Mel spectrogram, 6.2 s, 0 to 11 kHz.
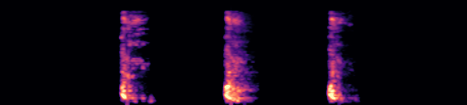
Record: {
  "three_cough_length": "6.2 s",
  "three_cough_amplitude": 16436,
  "three_cough_signal_mean_std_ratio": 0.23,
  "survey_phase": "beta (2021-08-13 to 2022-03-07)",
  "age": "18-44",
  "gender": "Female",
  "wearing_mask": "No",
  "symptom_fatigue": true,
  "symptom_headache": true,
  "smoker_status": "Never smoked",
  "respiratory_condition_asthma": false,
  "respiratory_condition_other": false,
  "recruitment_source": "REACT",
  "submission_delay": "2 days",
  "covid_test_result": "Negative",
  "covid_test_method": "RT-qPCR",
  "influenza_a_test_result": "Negative",
  "influenza_b_test_result": "Negative"
}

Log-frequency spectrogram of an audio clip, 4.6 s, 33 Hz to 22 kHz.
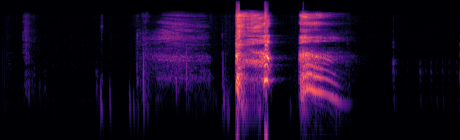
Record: {
  "cough_length": "4.6 s",
  "cough_amplitude": 32768,
  "cough_signal_mean_std_ratio": 0.26,
  "survey_phase": "beta (2021-08-13 to 2022-03-07)",
  "age": "18-44",
  "gender": "Female",
  "wearing_mask": "No",
  "symptom_cough_any": true,
  "symptom_sore_throat": true,
  "symptom_onset": "4 days",
  "smoker_status": "Ex-smoker",
  "respiratory_condition_asthma": true,
  "respiratory_condition_other": false,
  "recruitment_source": "Test and Trace",
  "submission_delay": "1 day",
  "covid_test_result": "Negative",
  "covid_test_method": "RT-qPCR"
}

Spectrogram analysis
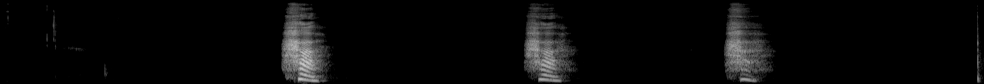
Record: {
  "exhalation_length": "9.8 s",
  "exhalation_amplitude": 32767,
  "exhalation_signal_mean_std_ratio": 0.21,
  "survey_phase": "beta (2021-08-13 to 2022-03-07)",
  "age": "45-64",
  "gender": "Female",
  "wearing_mask": "No",
  "symptom_sore_throat": true,
  "smoker_status": "Never smoked",
  "respiratory_condition_asthma": false,
  "respiratory_condition_other": false,
  "recruitment_source": "REACT",
  "submission_delay": "1 day",
  "covid_test_result": "Negative",
  "covid_test_method": "RT-qPCR"
}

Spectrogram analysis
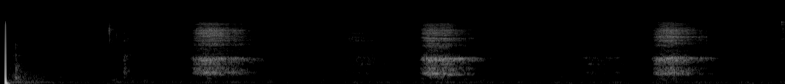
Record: {
  "exhalation_length": "7.9 s",
  "exhalation_amplitude": 27266,
  "exhalation_signal_mean_std_ratio": 0.21,
  "survey_phase": "alpha (2021-03-01 to 2021-08-12)",
  "age": "45-64",
  "gender": "Male",
  "wearing_mask": "No",
  "symptom_none": true,
  "smoker_status": "Never smoked",
  "respiratory_condition_asthma": false,
  "respiratory_condition_other": false,
  "recruitment_source": "REACT",
  "submission_delay": "1 day",
  "covid_test_result": "Negative",
  "covid_test_method": "RT-qPCR"
}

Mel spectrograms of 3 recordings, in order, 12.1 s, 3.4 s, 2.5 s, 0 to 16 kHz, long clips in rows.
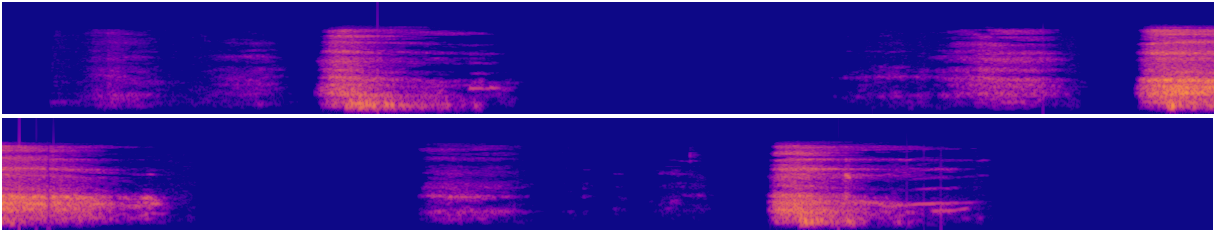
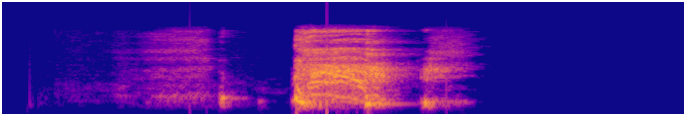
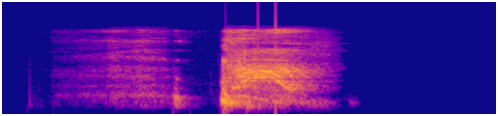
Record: {
  "exhalation_length": "12.1 s",
  "exhalation_amplitude": 16133,
  "exhalation_signal_mean_std_ratio": 0.32,
  "cough_length": "3.4 s",
  "cough_amplitude": 32768,
  "cough_signal_mean_std_ratio": 0.35,
  "three_cough_length": "2.5 s",
  "three_cough_amplitude": 32768,
  "three_cough_signal_mean_std_ratio": 0.36,
  "survey_phase": "beta (2021-08-13 to 2022-03-07)",
  "age": "45-64",
  "gender": "Male",
  "wearing_mask": "No",
  "symptom_cough_any": true,
  "symptom_runny_or_blocked_nose": true,
  "symptom_fatigue": true,
  "symptom_headache": true,
  "symptom_change_to_sense_of_smell_or_taste": true,
  "symptom_onset": "2 days",
  "smoker_status": "Prefer not to say",
  "respiratory_condition_asthma": true,
  "respiratory_condition_other": false,
  "recruitment_source": "Test and Trace",
  "submission_delay": "2 days",
  "covid_test_result": "Positive",
  "covid_test_method": "RT-qPCR",
  "covid_ct_value": 15.5,
  "covid_ct_gene": "ORF1ab gene",
  "covid_ct_mean": 20.9,
  "covid_viral_load": "140000 copies/ml",
  "covid_viral_load_category": "Low viral load (10K-1M copies/ml)"
}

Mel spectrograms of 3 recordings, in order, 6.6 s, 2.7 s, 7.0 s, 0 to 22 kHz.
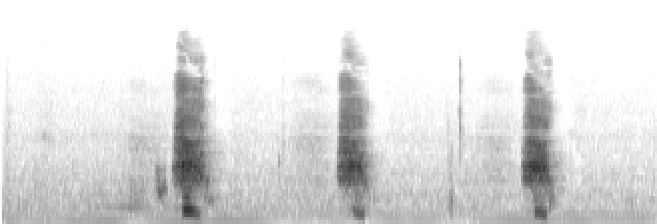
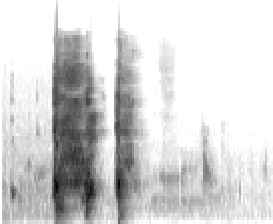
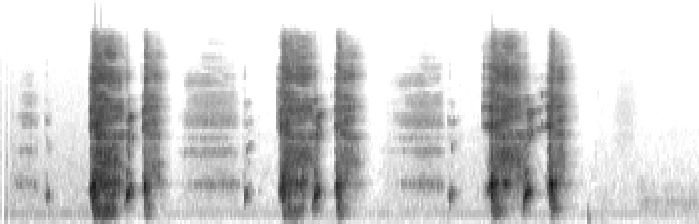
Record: {
  "exhalation_length": "6.6 s",
  "exhalation_amplitude": 9326,
  "exhalation_signal_mean_std_ratio": 0.29,
  "cough_length": "2.7 s",
  "cough_amplitude": 32768,
  "cough_signal_mean_std_ratio": 0.3,
  "three_cough_length": "7.0 s",
  "three_cough_amplitude": 29145,
  "three_cough_signal_mean_std_ratio": 0.35,
  "survey_phase": "beta (2021-08-13 to 2022-03-07)",
  "age": "65+",
  "gender": "Female",
  "wearing_mask": "No",
  "symptom_cough_any": true,
  "symptom_onset": "12 days",
  "smoker_status": "Ex-smoker",
  "respiratory_condition_asthma": false,
  "respiratory_condition_other": false,
  "recruitment_source": "REACT",
  "submission_delay": "3 days",
  "covid_test_result": "Negative",
  "covid_test_method": "RT-qPCR",
  "influenza_a_test_result": "Negative",
  "influenza_b_test_result": "Negative"
}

